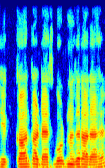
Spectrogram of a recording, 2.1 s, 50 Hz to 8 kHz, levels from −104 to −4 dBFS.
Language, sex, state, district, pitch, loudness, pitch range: Hindi, male, Bihar, Saran, 125 Hz, -17 LUFS, 120-130 Hz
